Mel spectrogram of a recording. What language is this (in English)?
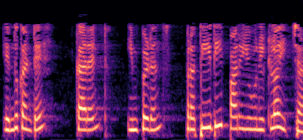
Telugu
